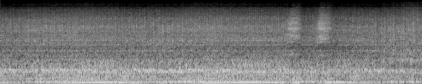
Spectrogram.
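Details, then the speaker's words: 1955 GMC 350 grain truck engine at a steady, lumpy idle with an even low beat, running on fuel poured in by hand until it runs out of gas; runs fine. "just let her run out of gas guys let her do what she does that is beautiful right there that's beautiful"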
